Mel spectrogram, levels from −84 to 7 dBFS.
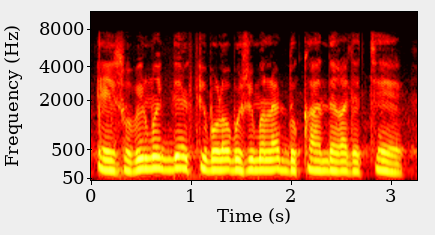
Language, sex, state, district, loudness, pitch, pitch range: Bengali, male, Assam, Hailakandi, -13 LUFS, 155 Hz, 150-165 Hz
